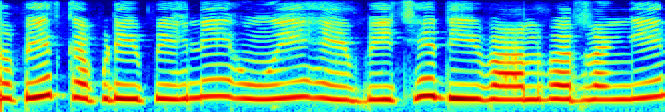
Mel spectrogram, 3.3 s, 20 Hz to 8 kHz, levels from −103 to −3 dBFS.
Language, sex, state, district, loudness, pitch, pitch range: Hindi, female, Chhattisgarh, Raipur, -13 LUFS, 380 Hz, 365-410 Hz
